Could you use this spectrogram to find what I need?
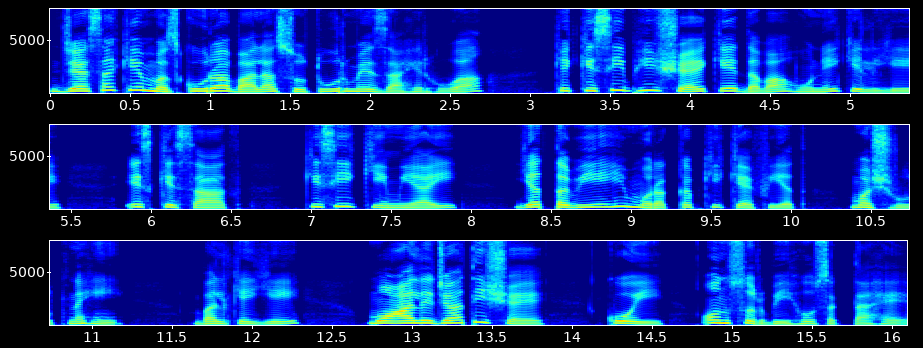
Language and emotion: Urdu, neutral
